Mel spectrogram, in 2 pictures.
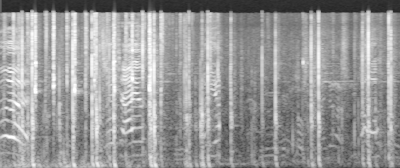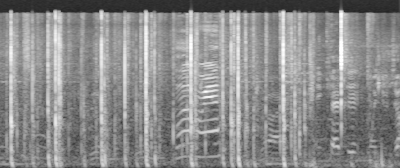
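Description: Basketballs dribbled on an outdoor hard court, a run of sharp bounces, denser in the first two seconds, mixed with sneaker steps on the asphalt, with voices calling out now and then.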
